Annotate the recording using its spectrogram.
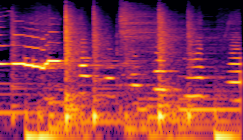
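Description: Live jazz: a flute holds a long high note that dips and rises at its end, then a drum-kit hit with a cymbal crash comes about two-thirds of a second in. Shorter flute notes follow over upright bass notes and drums.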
